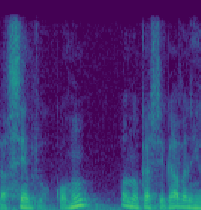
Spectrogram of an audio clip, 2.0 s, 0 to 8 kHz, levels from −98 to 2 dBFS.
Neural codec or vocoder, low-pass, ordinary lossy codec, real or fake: vocoder, 22.05 kHz, 80 mel bands, Vocos; 7.2 kHz; AAC, 48 kbps; fake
